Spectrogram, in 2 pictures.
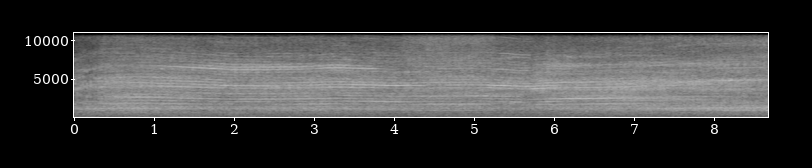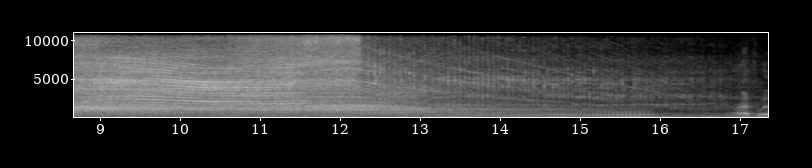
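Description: Power sander running on 80 grit sandpaper, a loud continuous whirring grind that holds steady for about twelve seconds, then winds down and fades out.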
